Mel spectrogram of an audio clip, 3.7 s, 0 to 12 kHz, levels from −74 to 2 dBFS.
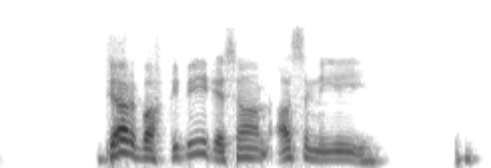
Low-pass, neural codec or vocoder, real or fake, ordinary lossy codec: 7.2 kHz; codec, 16 kHz, 0.5 kbps, FunCodec, trained on Chinese and English, 25 frames a second; fake; Opus, 24 kbps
